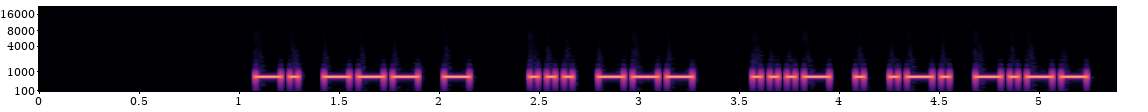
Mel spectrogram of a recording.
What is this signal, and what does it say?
Morse code, heard as a keyed tone, about 28 wpm, 700 Hz. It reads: NOT SO VERY
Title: Sentences from Top 1600 Words 28wpm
